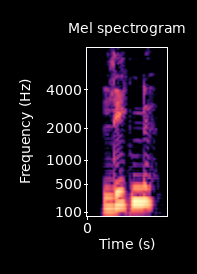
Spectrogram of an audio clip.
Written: liggende

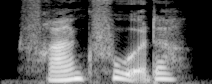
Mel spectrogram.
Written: frankfurter

